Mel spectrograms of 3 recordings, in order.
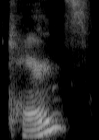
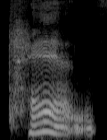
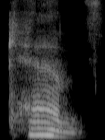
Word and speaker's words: Cairns: went up to this city up here called Cairns. Is that right? Oh, almost, Jared. We pronounce it Cairns. Cairns.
